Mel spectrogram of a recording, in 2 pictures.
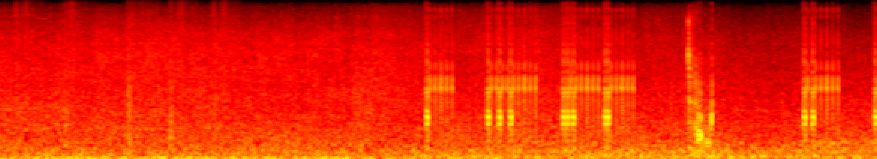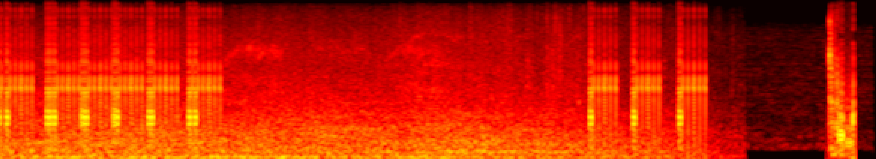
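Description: A tornado roars with strong rumbling wind.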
